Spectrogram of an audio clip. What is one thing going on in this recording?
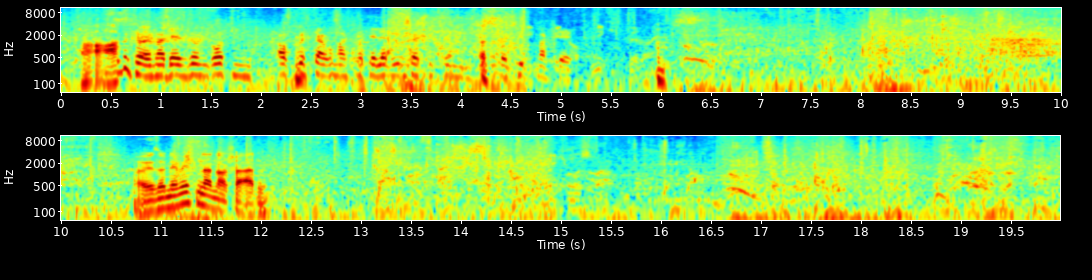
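Magic blasts and weapon impacts crash during a fast battle.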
